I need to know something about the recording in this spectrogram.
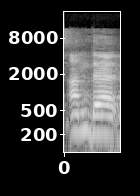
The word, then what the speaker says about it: अंदर: 12th one is andar. In the, see here the in is half. Then only you have to pronounce it as consonant sound. Then andar. The pronunciation is andar.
